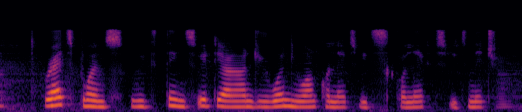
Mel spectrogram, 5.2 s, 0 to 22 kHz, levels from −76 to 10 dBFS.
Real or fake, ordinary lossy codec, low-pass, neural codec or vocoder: fake; none; 7.2 kHz; codec, 16 kHz, about 1 kbps, DyCAST, with the encoder's durations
